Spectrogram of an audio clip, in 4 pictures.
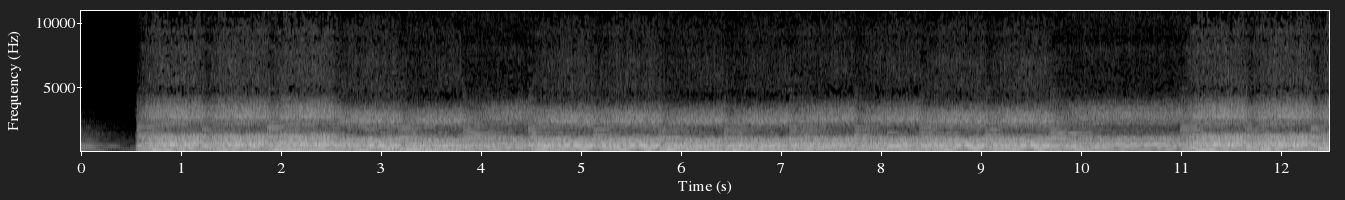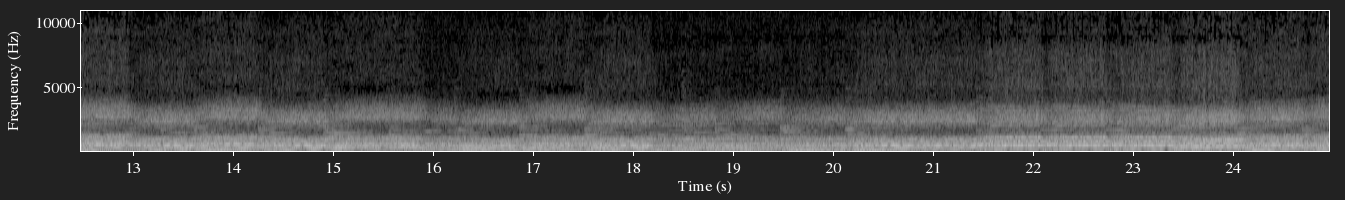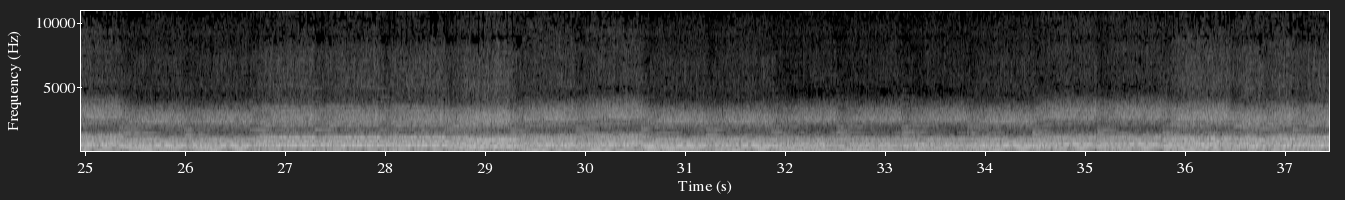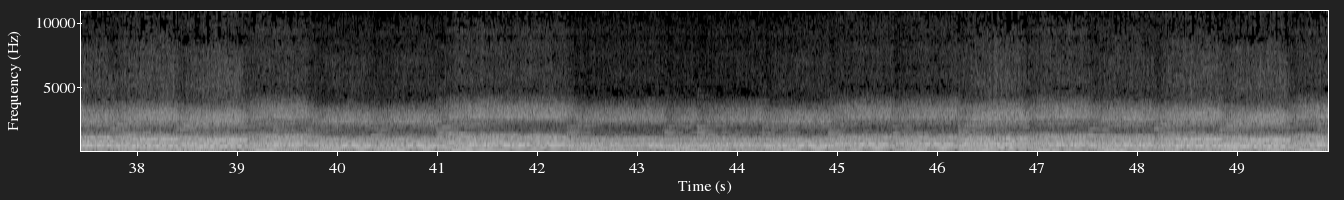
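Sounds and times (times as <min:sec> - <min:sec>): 
male choir bass voices singing: 0:00.6 - 0:49.9.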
